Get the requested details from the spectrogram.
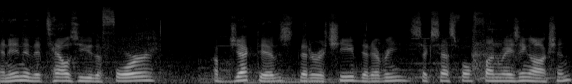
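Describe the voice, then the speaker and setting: An ordinary speaking voice: a man at a fairly high pitch, with fairly even intonation. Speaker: professional charity auctioneer. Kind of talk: interview answer, casual conversational talk about his career.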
